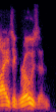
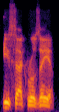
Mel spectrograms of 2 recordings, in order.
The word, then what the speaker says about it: Isak Rosén: Now you get into things like the Buffalo first rounder for Sweden, who you would call Isaac Rosen, is Isak Rosén.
